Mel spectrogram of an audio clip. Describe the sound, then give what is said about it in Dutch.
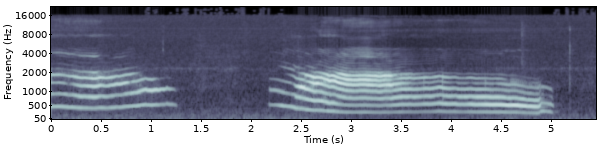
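A big, angry cat lets out two loud, drawn-out meows, a shorter one followed after a brief pause by a longer, wavering yowl that sounds cross and insistent. “Grote boze kat kwam luid en miauwend verder.”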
